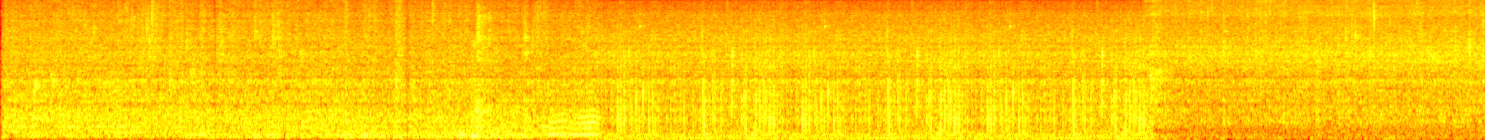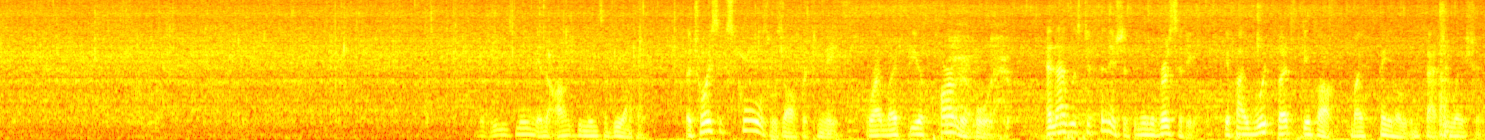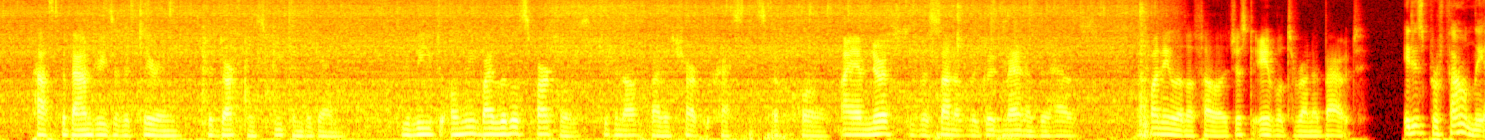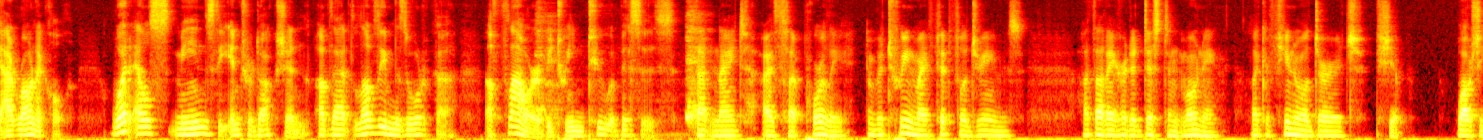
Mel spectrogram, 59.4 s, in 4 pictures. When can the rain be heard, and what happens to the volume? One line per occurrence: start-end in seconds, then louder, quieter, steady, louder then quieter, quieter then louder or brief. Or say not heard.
0.0-41.5 steady.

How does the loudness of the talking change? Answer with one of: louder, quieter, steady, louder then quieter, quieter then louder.
quieter.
